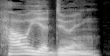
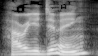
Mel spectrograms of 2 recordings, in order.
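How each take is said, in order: First: "are you" squashed into "ya"; casual reduced form. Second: "are you" kept as words in "How are you doing"; full question form. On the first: Teacher shows casual speech, "are you" reduced to "ya". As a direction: run "How ya doing" together loosely. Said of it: "when spoken casually". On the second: Teacher shows the written form, "are you" in full. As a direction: say "are" before "you", not yet reduced. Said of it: "sounds more like". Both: Shown as a demonstration.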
